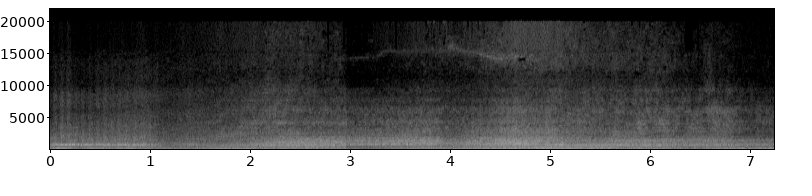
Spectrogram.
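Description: A 2024 Ford Ranger XLT in sport mode accelerates hard from a stop to 60 mph on a hot day, a steady broadband engine and road roar swelling and easing as it pulls through the gears, heard from inside the cabin.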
